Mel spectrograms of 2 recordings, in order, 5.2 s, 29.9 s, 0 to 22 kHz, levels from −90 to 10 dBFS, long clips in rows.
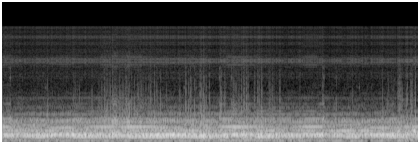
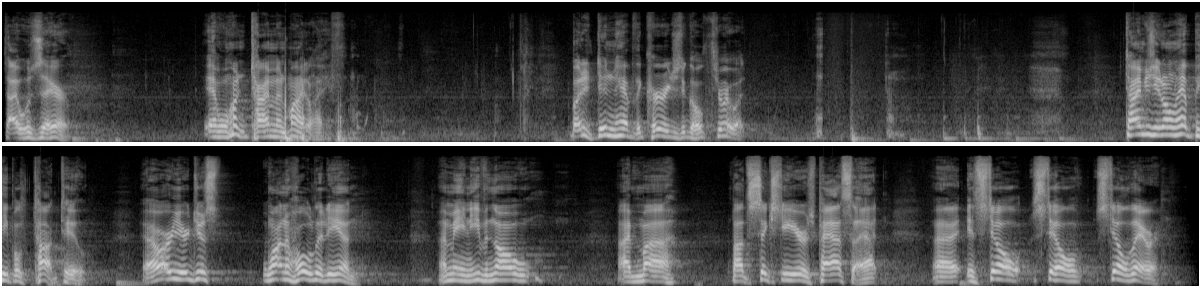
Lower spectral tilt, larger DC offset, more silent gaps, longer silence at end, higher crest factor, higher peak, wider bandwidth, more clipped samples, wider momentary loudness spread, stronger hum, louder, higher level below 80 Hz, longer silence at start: first, -10 dB/octave vs -3.5 dB/octave; neither; neither; second, 0 s vs 0.5 s; second, 12 dB vs 18 dB; about the same, 0 dBFS vs 0 dBFS; second, 11 kHz vs 16.5 kHz; neither; second, 4 LU vs 17 LU; neither; about the same, -14 LUFS vs -16 LUFS; first, -32 dBFS vs -48 dBFS; about the same, 0 s vs 0.05 s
